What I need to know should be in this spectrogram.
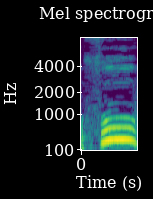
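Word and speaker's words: ふ: 후 발음이 우리나라 사람하고 틀린 것은 우리나라 사람들은 전부 다 이 HU 발음에 가깝게 후 발음을 하는데 일본 사람들은 정확하게 F음으로 발음을 합니다.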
